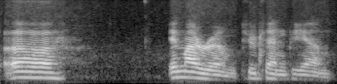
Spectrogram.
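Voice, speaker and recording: A man's voice: medium pitch, lively intonation, takes it slowly, slight background noise. A man casually reading a teen diary novel aloud, now and then stumbling over words and laughing. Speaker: reader. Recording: tinny phone-like lo-fi recording.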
